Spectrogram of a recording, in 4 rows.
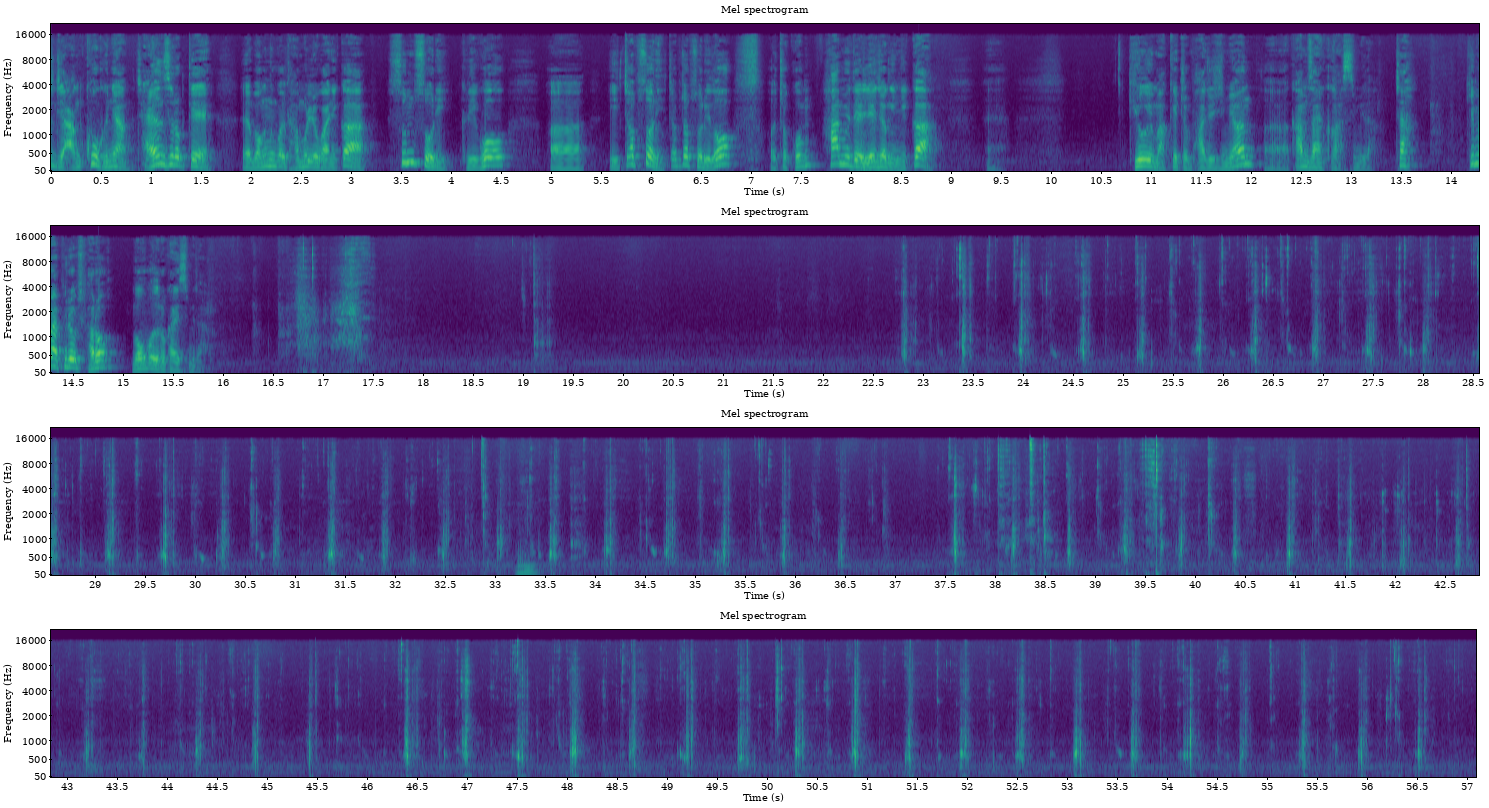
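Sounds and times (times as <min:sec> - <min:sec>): crunchy chewing close up: 0:22.7 - 0:57.0.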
